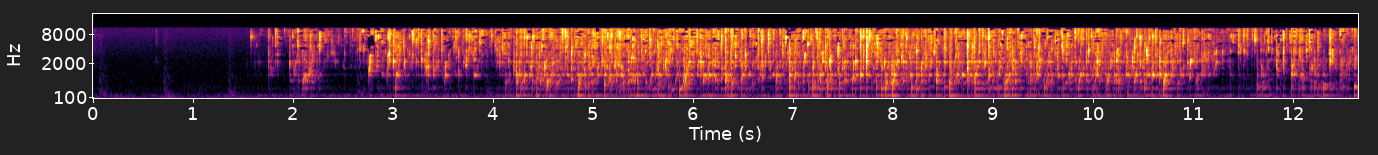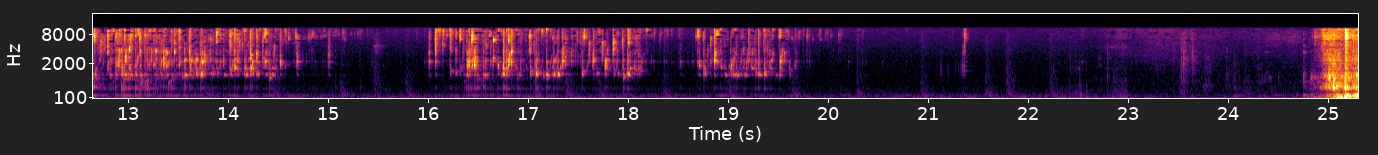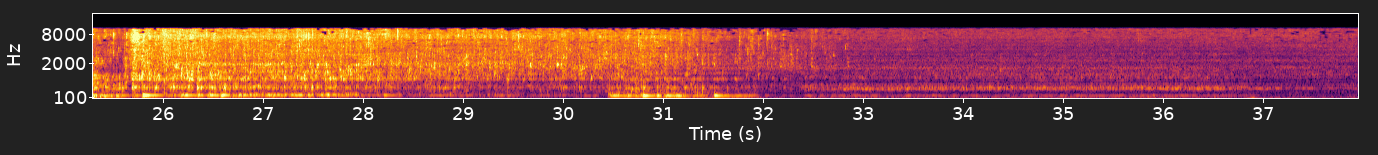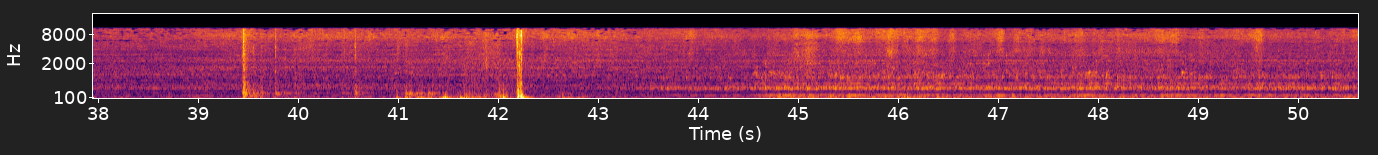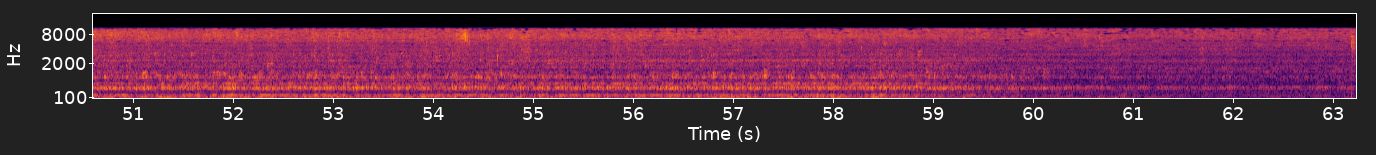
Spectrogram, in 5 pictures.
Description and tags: Woman peeing
The sound of a woman urinating on a half-empty bladder.
flush, pee, peeing, piss, toilet, urinate, urination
